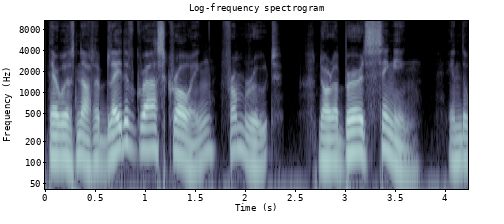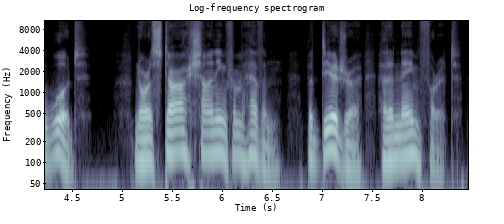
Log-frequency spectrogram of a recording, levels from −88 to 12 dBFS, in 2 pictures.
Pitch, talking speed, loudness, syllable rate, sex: 115 Hz, 215 wpm, -18 LUFS, 5.4 syllables/s, male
